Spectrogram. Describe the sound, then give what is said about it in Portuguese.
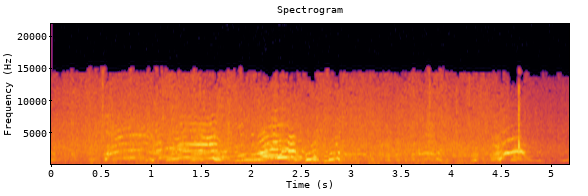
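Steady surf washes across Carcavelos beach while excited voices shout and call out over the water, with occasional splashing and a brief high squeal near the end. “Na praia de Carcavelos,”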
